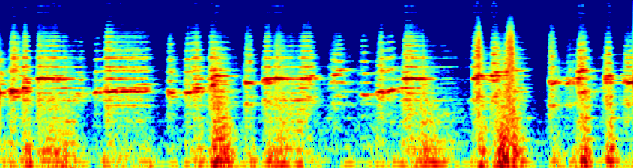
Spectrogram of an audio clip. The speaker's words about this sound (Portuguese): Tem uma demo do Facebook que eles pegam um assobio de um maluco, um assobio tosco. E aplicam esse assobio numa textura de sonoridade de música clássica, orquestral.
